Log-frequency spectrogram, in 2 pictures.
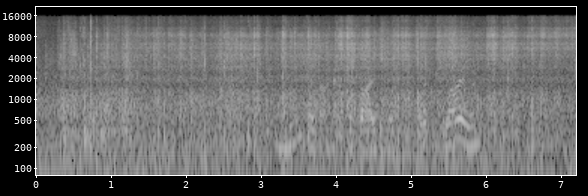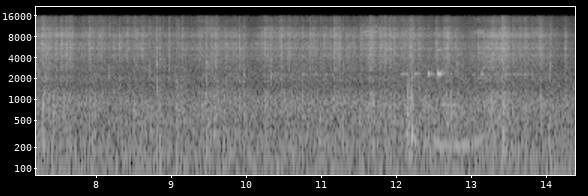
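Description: Firework sparks pop and crackle.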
